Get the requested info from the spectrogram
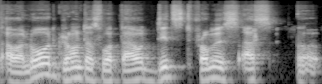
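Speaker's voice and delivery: normal talking voice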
